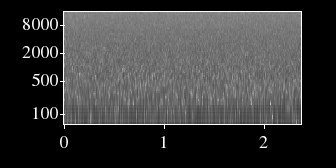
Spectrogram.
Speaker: you should hear that noise and not your phono stage hits the phono stages should be below that and if so you're doing great you're going to have outstanding system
